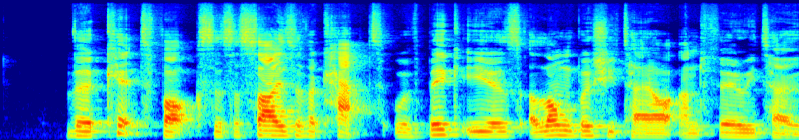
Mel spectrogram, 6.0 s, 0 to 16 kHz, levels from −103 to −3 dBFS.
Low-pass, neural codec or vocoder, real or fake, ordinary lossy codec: 14.4 kHz; none; real; none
